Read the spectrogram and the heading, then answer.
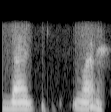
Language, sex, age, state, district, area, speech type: Telugu, male, 30-45, Telangana, Kamareddy, urban, conversation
